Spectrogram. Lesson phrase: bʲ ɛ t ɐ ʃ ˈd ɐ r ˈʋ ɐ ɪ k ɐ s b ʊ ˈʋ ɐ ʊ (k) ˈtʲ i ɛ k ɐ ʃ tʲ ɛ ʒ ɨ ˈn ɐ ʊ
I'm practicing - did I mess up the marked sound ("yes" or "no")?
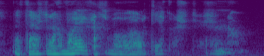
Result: yes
